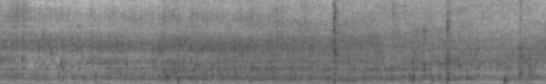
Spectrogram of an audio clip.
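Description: Stuffed kundru (ivy gourd) sizzling as they are dropped into hot mustard oil in a metal kadhai, a steady frying hiss. There are a few light clinks of the metal spatula.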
